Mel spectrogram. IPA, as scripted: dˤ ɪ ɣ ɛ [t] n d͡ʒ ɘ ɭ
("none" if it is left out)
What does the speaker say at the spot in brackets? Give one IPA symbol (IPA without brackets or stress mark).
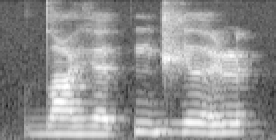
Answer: t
